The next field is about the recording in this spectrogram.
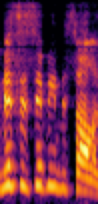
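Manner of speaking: put-on full-on high-pitched scream. Retelling how mom reacted while watching the movie: imitating mom screaming. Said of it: "my mom just screamed at the screen".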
